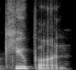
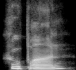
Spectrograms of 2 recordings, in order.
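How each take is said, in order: First: It begins with a 'kyoo' sound, like Q. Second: It begins with a plain 'coo' sound.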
